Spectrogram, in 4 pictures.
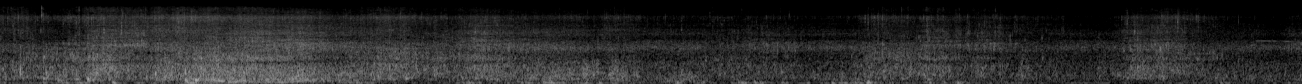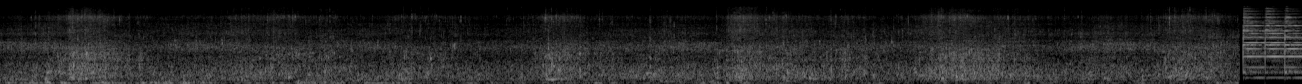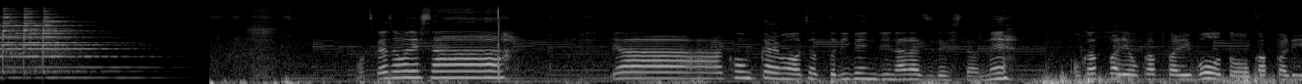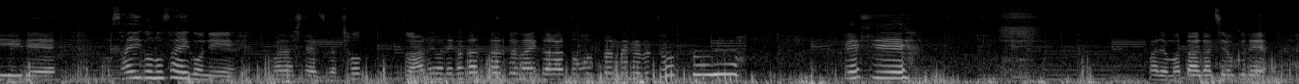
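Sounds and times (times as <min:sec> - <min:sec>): lake waves lapping: 0:00.0 - 0:26.1
musical chime: 0:25.5 - 0:28.0.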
